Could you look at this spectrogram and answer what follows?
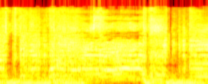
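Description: Live pop-rock band playing through a concert PA, recorded on a phone's microphone. The bass drops out briefly about a second in, then comes back.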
